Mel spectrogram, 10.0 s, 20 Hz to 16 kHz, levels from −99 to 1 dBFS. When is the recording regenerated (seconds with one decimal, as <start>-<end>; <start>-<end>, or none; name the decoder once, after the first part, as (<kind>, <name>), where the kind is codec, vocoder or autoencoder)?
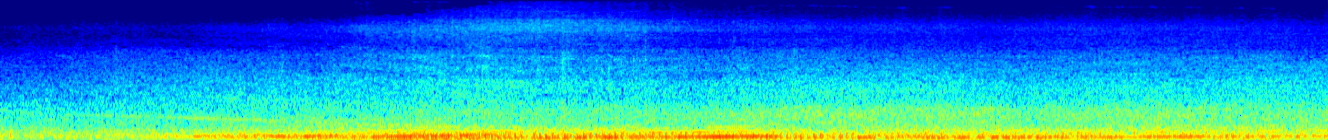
0.0-3.8 (vocoder, Vocos); 6.4-10.0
